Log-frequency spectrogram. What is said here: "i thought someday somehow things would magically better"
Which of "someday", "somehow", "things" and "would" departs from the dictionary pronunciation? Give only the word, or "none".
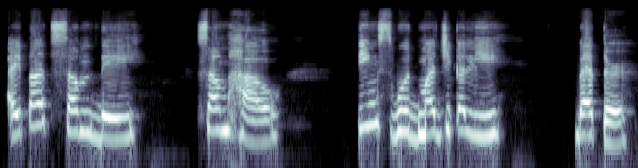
things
